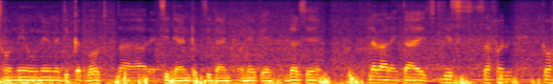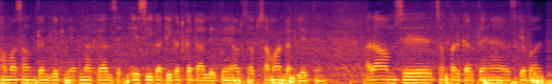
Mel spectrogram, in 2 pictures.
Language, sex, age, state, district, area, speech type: Urdu, male, 18-30, Bihar, Khagaria, rural, spontaneous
